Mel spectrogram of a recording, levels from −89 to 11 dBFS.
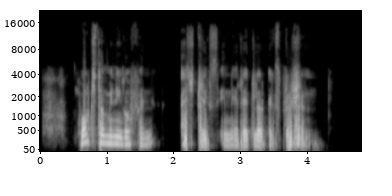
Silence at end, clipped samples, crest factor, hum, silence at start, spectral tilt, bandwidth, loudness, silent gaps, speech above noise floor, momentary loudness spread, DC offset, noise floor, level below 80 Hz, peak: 0.8 s; under 0.1%; 16 dB; none; 0.1 s; -7 dB/octave; 15.5 kHz; -18 LUFS; none; 44 dB; 10 LU; under 0.1%; -62 dBFS; -54 dBFS; -2 dBFS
